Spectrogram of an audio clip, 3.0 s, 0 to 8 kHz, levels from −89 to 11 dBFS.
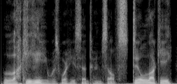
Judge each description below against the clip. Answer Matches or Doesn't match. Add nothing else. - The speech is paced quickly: Doesn't match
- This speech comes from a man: Matches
